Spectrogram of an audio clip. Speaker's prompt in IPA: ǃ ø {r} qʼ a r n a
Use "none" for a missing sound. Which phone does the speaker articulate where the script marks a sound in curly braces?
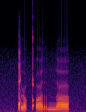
none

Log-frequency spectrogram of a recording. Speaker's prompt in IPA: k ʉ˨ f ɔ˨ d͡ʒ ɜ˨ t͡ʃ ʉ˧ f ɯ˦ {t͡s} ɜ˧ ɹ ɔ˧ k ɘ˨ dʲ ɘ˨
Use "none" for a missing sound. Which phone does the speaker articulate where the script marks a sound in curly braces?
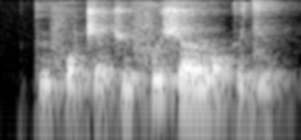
ʃ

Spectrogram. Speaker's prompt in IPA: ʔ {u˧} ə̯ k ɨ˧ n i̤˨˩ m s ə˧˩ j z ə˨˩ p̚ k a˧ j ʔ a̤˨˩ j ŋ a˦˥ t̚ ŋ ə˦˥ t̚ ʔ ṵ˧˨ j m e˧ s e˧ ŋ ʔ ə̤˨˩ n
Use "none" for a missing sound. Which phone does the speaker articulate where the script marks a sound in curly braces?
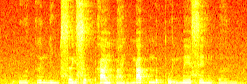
ṳ˨˩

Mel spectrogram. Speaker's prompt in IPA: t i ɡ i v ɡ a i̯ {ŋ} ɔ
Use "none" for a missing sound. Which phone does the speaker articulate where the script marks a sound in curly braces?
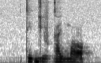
m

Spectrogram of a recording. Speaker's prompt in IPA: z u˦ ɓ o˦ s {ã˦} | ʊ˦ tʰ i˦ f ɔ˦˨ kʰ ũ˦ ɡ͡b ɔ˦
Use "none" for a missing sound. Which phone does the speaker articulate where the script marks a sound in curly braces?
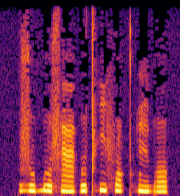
ã˦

